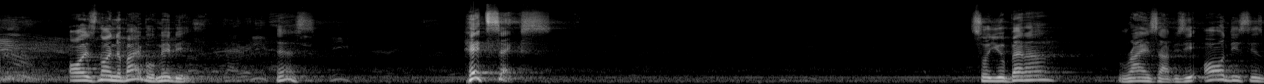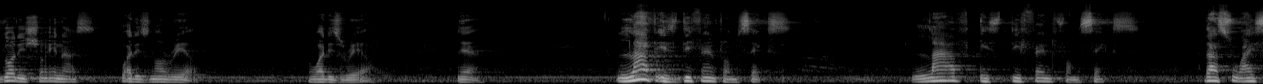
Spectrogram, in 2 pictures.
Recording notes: Preached At The First Love Centre, Accra, Ghana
